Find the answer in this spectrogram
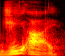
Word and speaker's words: gi: But for anyone new to Jiu-Jitsu, gi, spelled G-I, but it's pronounced gi, and it's the training uniform, similar to what you wear in judo and karate, a jacket and pants.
